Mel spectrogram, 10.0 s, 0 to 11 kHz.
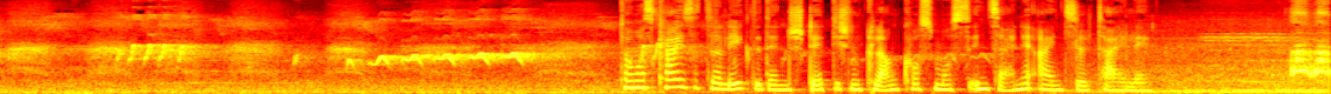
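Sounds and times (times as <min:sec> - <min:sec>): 
crows cawing: 0:00.0 - 0:04.7, 0:09.7 - 0:09.9
traffic rumble: 0:00.0 - 0:09.9
speech: 0:04.7 - 0:08.9.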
